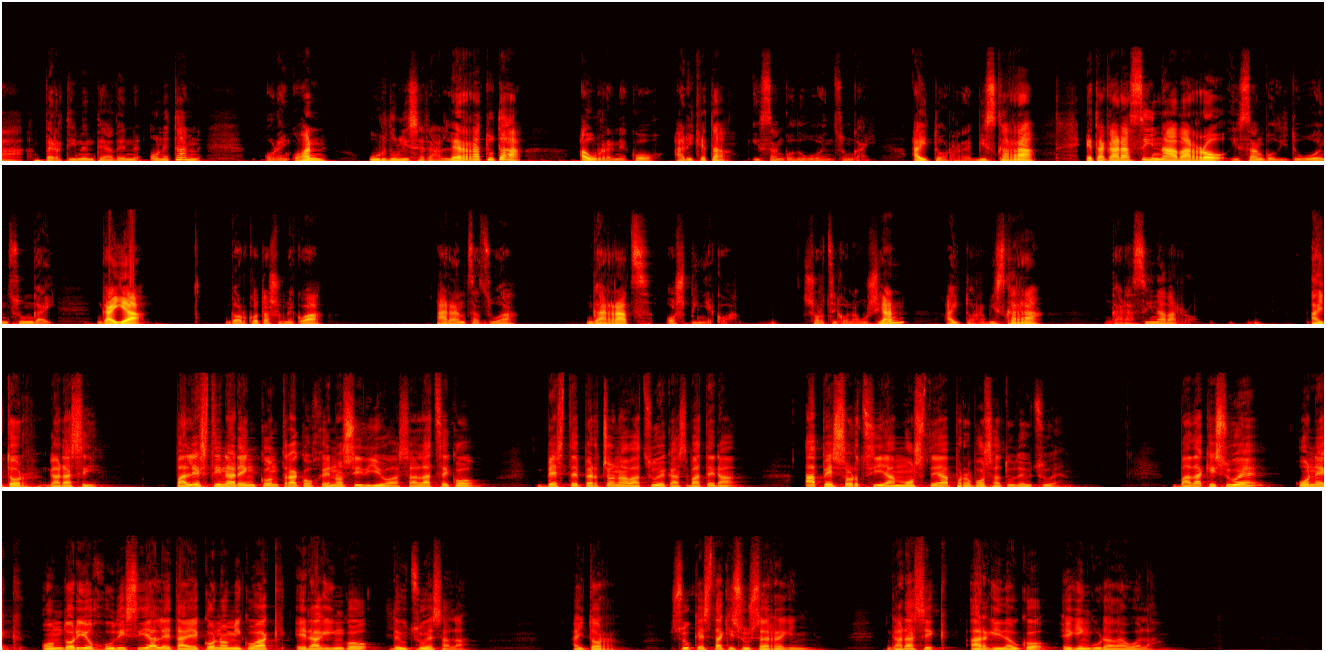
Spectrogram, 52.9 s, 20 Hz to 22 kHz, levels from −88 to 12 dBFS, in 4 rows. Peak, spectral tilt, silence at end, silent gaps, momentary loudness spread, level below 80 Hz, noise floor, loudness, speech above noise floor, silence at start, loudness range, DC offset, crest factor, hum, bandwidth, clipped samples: -2 dBFS; -5 dB/octave; 1.7 s; none; 17 LU; -54 dBFS; -79 dBFS; -27 LUFS; 52 dB; 0 s; 8 LU; under 0.1%; 26 dB; none; 16 kHz; under 0.1%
